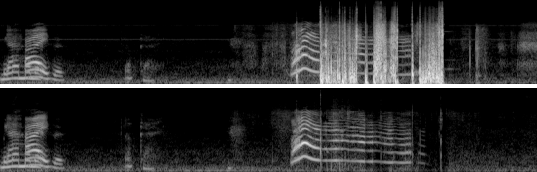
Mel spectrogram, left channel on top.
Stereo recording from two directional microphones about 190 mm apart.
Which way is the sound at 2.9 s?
25° left (ahead or behind).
